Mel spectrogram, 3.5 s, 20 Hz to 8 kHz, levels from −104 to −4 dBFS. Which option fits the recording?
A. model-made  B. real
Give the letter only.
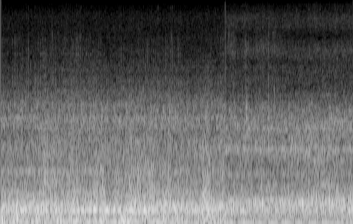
B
